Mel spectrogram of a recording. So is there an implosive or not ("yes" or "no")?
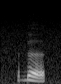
yes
